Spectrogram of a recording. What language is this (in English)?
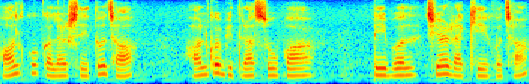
Nepali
